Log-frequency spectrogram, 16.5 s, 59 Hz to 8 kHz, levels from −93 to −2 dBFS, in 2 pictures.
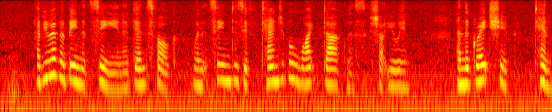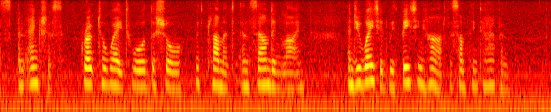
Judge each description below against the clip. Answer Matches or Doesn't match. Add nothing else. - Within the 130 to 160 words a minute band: Doesn't match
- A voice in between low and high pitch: Doesn't match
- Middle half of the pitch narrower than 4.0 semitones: Matches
